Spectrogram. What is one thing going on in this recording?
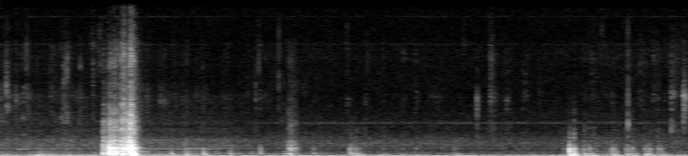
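Metal gears clink and knock against each other on a wooden surface.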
